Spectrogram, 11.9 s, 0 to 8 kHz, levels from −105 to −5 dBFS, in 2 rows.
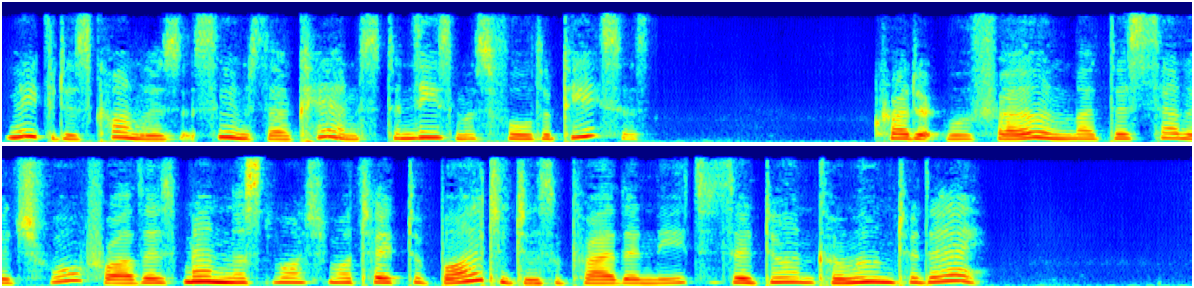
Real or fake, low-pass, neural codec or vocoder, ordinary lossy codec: fake; 7.2 kHz; codec, 16 kHz, 0.5 kbps, X-Codec, HuBERT features, trained on balanced general audio; MP3, 64 kbps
